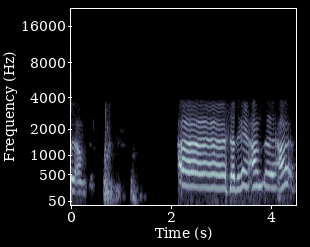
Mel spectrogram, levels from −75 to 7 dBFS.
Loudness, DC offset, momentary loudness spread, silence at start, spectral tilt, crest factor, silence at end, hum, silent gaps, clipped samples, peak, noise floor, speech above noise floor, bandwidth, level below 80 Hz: -15 LUFS; under 0.1%; 18 LU; 0 s; -9 dB/octave; 16 dB; 0.05 s; none; none; under 0.1%; 0 dBFS; under -90 dBFS; over 75 dB; 4 kHz; -50 dBFS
